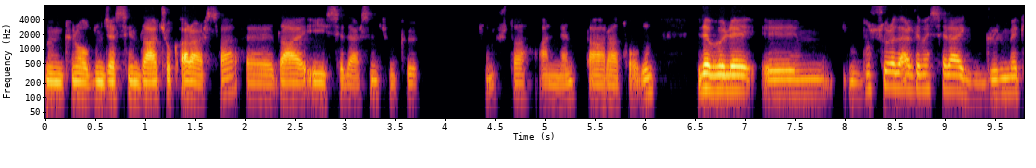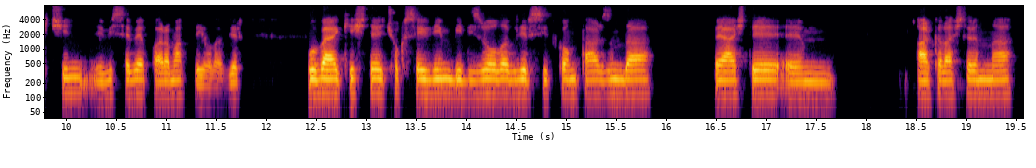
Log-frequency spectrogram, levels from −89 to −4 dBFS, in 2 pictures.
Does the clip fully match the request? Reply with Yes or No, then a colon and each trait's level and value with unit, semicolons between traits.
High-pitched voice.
No: low, 115 Hz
